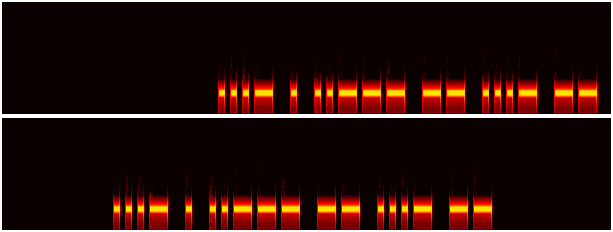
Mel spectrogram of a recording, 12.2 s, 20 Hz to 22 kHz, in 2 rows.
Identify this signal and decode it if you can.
Morse code, heard as a keyed tone, about 20 wpm, 700 Hz. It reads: VE2MVM VE2MVM
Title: DXCC-100 Call Signs - 6 Characters - Repeated 2x - 20wpm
